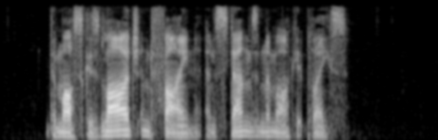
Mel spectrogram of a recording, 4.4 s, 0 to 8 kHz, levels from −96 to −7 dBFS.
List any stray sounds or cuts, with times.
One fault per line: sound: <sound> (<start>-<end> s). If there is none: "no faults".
no faults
